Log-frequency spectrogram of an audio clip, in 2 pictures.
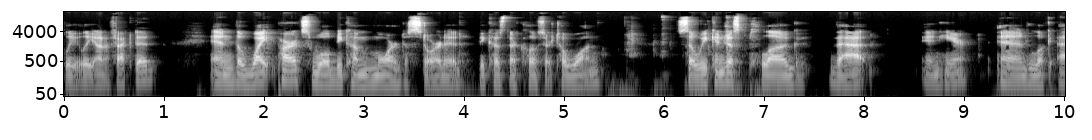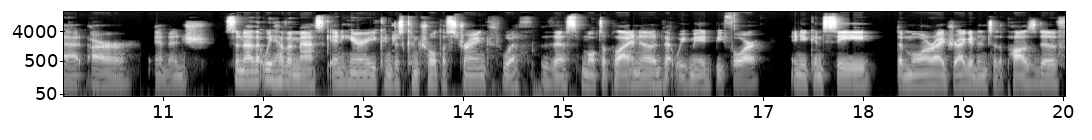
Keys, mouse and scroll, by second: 2.4 click, 5.0 click, 5.6-6.4 scroll down 26, 6.0 middle click, 6.4-7.8 scroll up 9, 7.8 click, 9.2 middle click, 10.1 ctrl+shift+click, 13.7-15.6 scroll up 7, 14.1 middle click, 14.8 middle click, 15.7-16.7 scroll down 4, 16.0 middle click, 17.0 shift+click.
